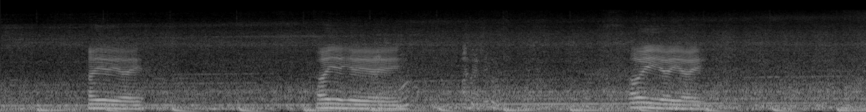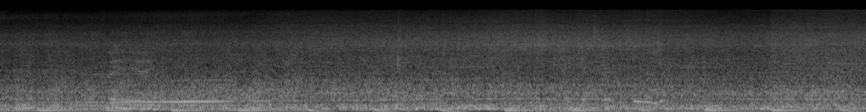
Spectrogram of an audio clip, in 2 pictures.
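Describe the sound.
A steady, loud airplane engine drone fills the cabin of a plane that has just been switched on and is getting going, a constant low hum and rising whine, while a person briefly exclaims a few times over it.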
